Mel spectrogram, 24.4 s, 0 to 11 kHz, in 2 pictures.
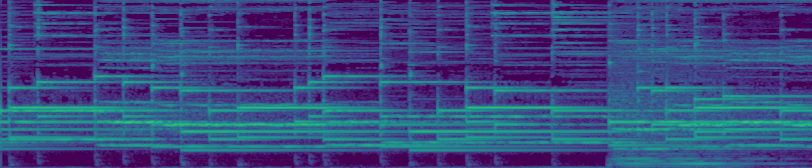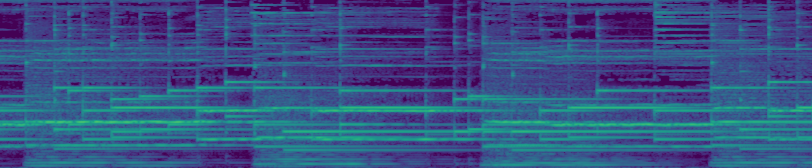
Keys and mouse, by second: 1.3 middle click, 2.1 Tab, 2.3 z, 3.9 right click, 4.5 z, 4.8 z, 5.1 c, 10.1 c, 10.9 click, 11.7 click, 11.7 z, 12.4 Tab, 13.1 KP_1, 13.4-14.5 drag, 13.6 shift+a, 14.8 click, 16.8-18.4 drag, 17.4 r, 19.5-21.2 drag, 19.9 s, 22.6 click, 23.0 middle click, 23.9 s.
